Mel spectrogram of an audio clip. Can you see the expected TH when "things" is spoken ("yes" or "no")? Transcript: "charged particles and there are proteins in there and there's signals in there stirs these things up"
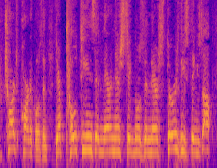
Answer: yes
